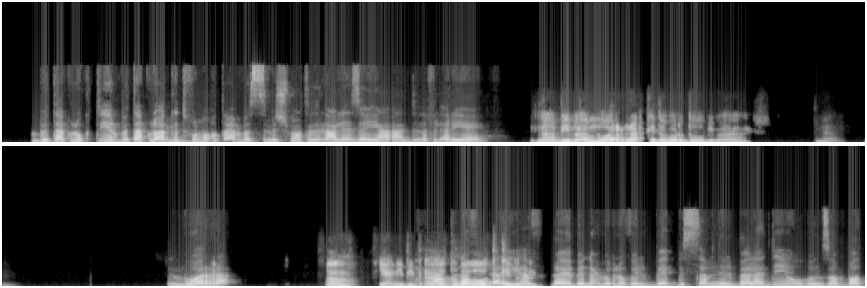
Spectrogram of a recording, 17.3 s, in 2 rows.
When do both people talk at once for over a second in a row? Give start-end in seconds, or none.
12.8-14.1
